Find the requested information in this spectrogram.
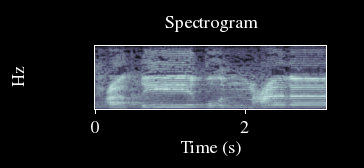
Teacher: Kun ada sedikit masuk ke hidung ya.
